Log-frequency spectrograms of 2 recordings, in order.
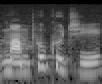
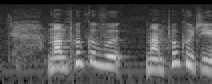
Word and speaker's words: Manpuku-ji: new sect's headquarters of Manpukuchi, which is the Japanese pronunciation for his Fujian temple, Wanfuse, and he moved to Uji. This temple is located in Uji, south of Kyoto. Manpukuji officially opened in 1663, although construction lasted until 1693.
